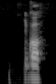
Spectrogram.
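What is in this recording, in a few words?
"гу", Komi, male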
